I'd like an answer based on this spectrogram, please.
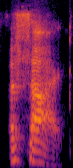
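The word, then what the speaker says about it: açaí: a ceo ace oh a cyber a size a sai yes i didn't know how to say that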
